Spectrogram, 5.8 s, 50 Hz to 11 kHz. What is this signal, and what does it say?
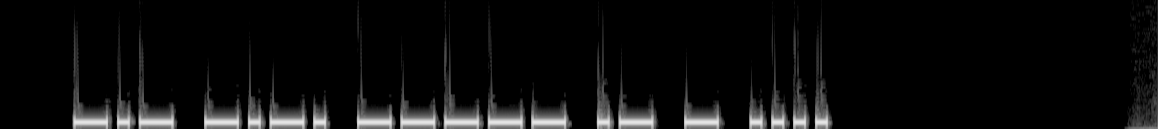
Morse code, heard as a keyed tone, about 25 wpm, 700 Hz. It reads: KC0ATH
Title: Speed Racing - USA 2x3 Call Signs 22wpm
